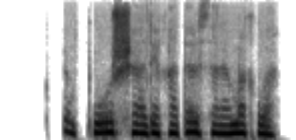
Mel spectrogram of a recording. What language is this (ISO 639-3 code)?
pus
